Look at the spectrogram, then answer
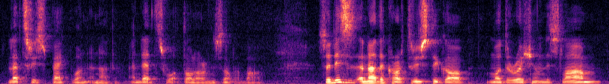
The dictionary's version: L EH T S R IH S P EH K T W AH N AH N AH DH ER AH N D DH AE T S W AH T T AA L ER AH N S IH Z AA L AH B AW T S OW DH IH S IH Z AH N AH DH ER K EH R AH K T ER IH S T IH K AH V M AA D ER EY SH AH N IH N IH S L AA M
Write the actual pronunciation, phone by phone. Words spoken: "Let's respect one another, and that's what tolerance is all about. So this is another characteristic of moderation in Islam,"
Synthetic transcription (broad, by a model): L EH T S R IH S P EH K T W AH N AH N AH DH ER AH N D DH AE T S W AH T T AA L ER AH N IH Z AA L AH B AW T S OW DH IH S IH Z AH N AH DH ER K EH R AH K T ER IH S T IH K AH V M AA D ER EY SH AH N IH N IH S L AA M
